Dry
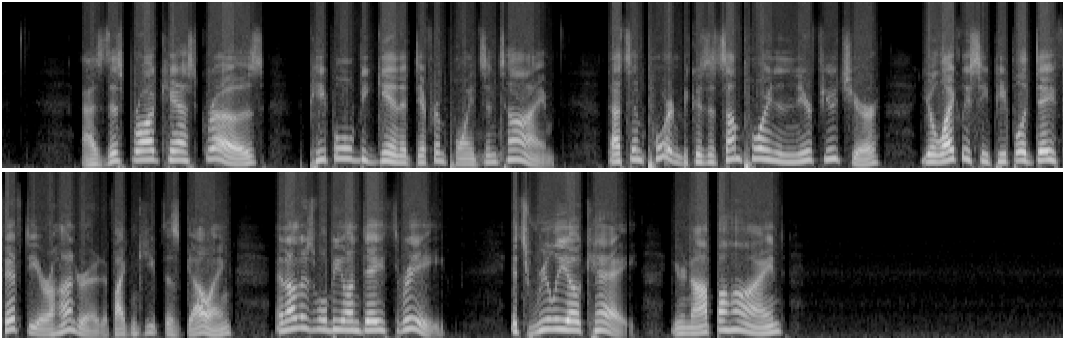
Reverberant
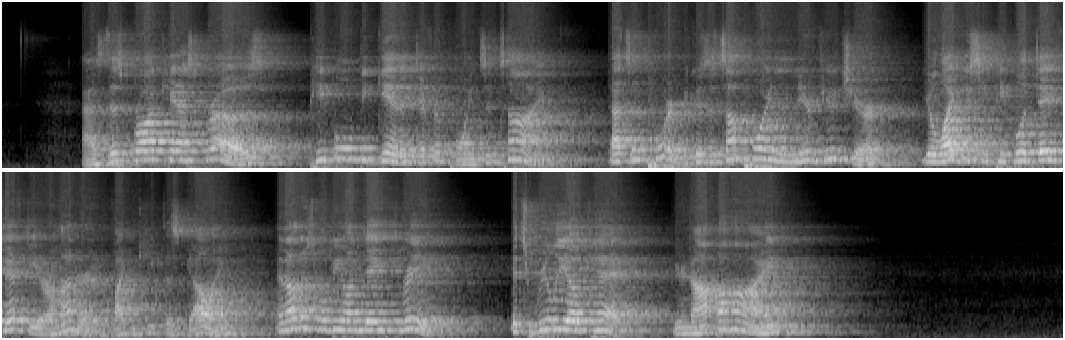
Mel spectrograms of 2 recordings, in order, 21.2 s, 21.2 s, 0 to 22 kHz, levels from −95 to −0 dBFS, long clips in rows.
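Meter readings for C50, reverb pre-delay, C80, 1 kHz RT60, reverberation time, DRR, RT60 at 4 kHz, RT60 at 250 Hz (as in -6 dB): 3.0 dB, 35 ms, 4.5 dB, 1.7 s, 1.7 s, 1.5 dB, 1.6 s, 1.7 s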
